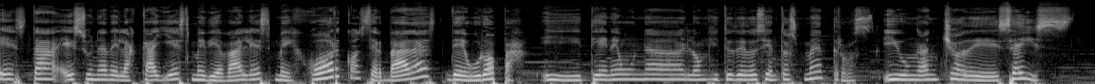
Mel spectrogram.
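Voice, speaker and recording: A woman speaks at a very slow pace with hardly any pauses. Music plays in the background. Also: fairly high pitch for a woman, ordinary pitch variation. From El Salvador. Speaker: travel vlogger. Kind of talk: travel vlog narration.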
